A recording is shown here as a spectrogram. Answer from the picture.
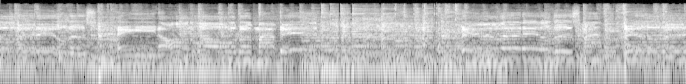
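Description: Two acoustic guitars strummed together in a live country song, with a melody line over the chords.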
